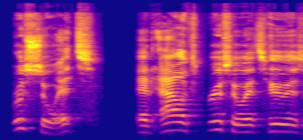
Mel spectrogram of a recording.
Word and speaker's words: Bruesewitz: Bruesewitz, and Alex Bruesewitz, who is a Trump advisor,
